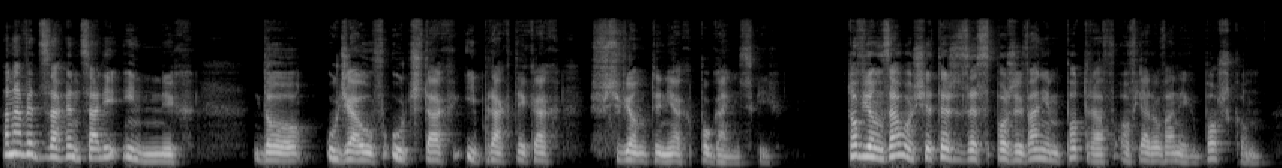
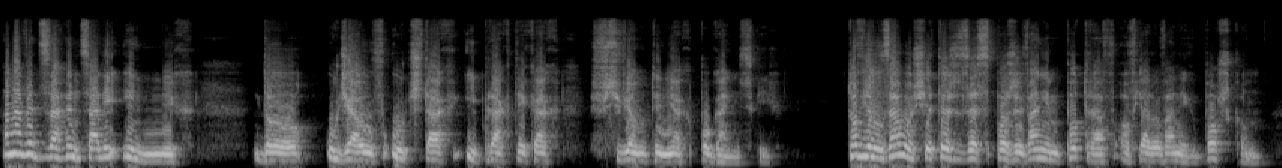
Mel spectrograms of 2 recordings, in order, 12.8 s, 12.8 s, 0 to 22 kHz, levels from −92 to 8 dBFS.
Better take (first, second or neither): first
